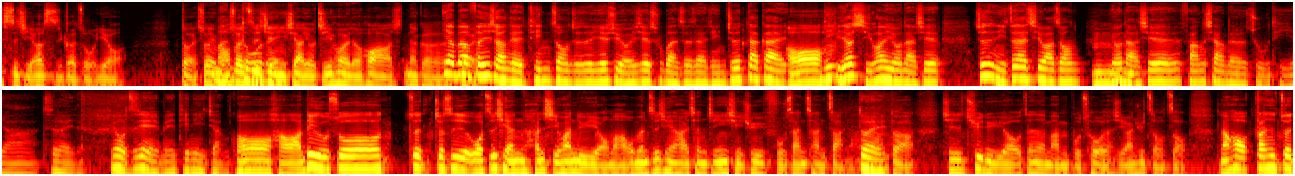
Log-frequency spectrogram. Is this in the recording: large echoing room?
no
